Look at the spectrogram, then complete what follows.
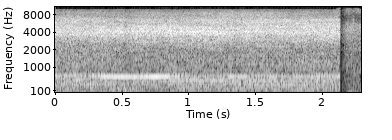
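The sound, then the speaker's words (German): Loud construction site noise in Düsseldorf: a dense, steady mechanical roar with a thin sustained whine riding on top, cutting off abruptly just before the end. No one speaks. “Ja, wenn in Düsseldorf mal Baustellen sind, dann aber auch irgendwie richtig und schön laut.”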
